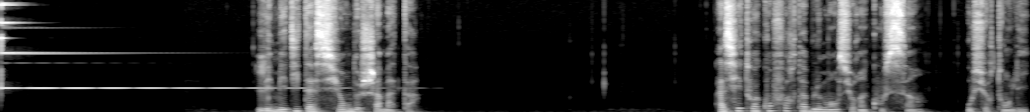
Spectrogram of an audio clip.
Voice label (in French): Meditation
